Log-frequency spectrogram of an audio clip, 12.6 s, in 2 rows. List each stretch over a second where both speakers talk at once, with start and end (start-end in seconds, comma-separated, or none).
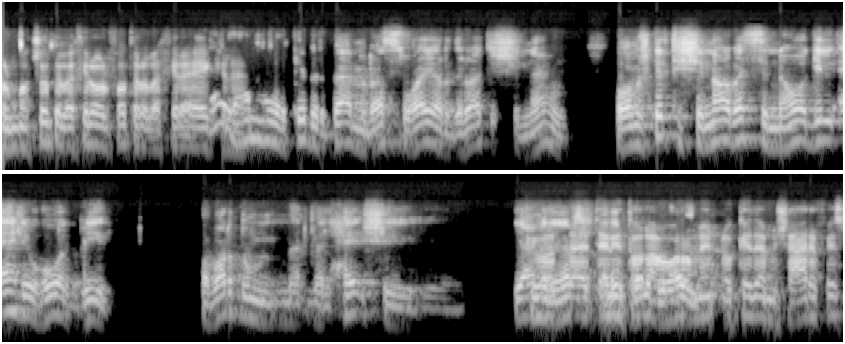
10.2-11.6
